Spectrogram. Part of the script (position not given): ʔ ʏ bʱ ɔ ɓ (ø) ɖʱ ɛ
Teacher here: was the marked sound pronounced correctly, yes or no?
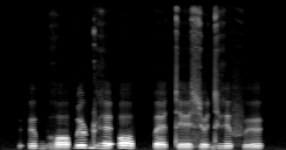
yes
